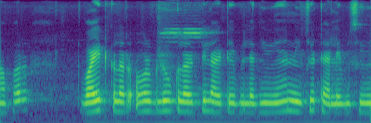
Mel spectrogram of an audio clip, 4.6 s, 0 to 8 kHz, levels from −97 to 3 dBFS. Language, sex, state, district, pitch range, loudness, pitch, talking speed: Hindi, female, Uttar Pradesh, Saharanpur, 180-205 Hz, -20 LUFS, 195 Hz, 220 wpm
